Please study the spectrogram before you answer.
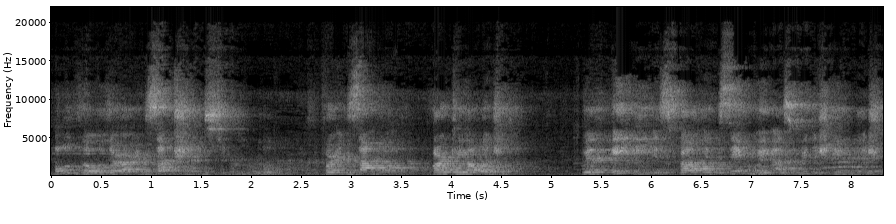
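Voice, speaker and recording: A woman's voice: fairly high pitch, heavy reverb, in a large hall, distant mic, rough recording. A woman giving a class presentation, reading out spelling rules and spelling words letter by letter. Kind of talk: read-aloud class presentation.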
